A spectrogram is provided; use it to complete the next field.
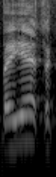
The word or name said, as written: bayEc71k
